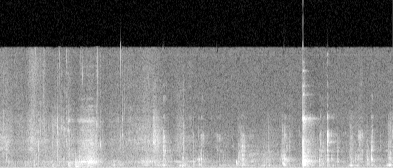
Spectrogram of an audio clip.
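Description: Close-up chewing of crispy KFC spicy fried chicken wing, scattered small crunches and mouth clicks, with one sharp crackle a little under four seconds in.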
